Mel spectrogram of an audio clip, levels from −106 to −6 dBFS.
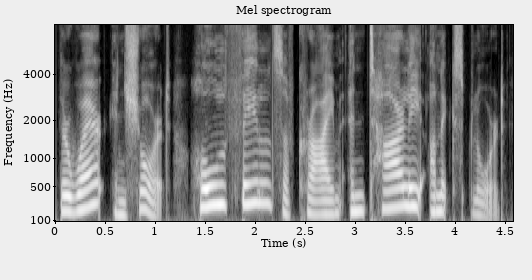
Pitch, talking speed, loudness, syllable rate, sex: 205 Hz, 130 wpm, -18 LUFS, 5.0 syllables/s, female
